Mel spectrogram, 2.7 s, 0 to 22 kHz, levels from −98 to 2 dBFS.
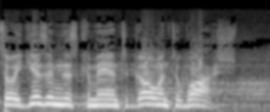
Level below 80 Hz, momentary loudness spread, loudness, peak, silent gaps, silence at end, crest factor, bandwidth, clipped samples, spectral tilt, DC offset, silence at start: -44 dBFS; 3 LU; -12 LUFS; -2 dBFS; none; 0.05 s; 10 dB; 10.5 kHz; under 0.1%; -7.5 dB/octave; under 0.1%; 0 s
